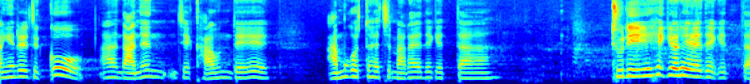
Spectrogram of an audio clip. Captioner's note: audience laughs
